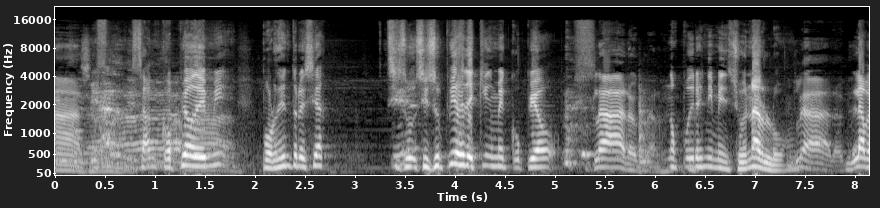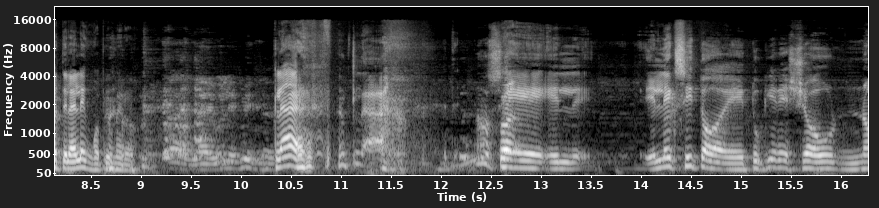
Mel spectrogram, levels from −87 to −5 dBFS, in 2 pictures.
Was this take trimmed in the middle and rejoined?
no; 0 cuts

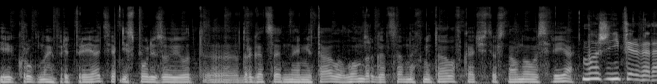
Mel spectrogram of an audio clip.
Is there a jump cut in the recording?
yes; 2 cuts; at 1.2 s, 5.8 s

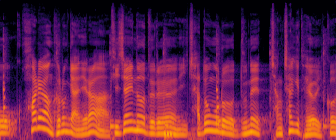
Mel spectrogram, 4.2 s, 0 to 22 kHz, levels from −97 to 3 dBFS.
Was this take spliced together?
yes; 2 cuts; at 1.4 s, 2.3 s

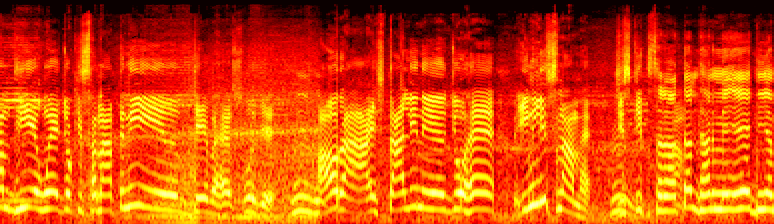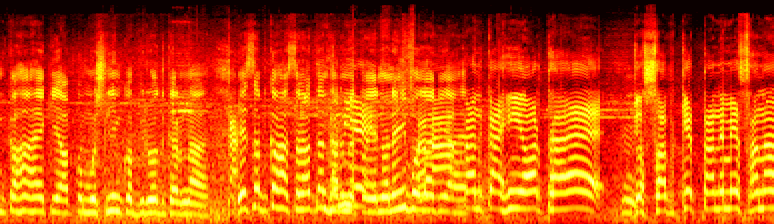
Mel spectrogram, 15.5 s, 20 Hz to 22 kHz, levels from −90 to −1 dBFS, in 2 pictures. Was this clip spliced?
yes; 1 cut; at 6.5 s

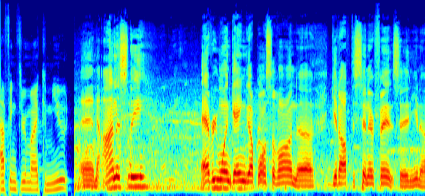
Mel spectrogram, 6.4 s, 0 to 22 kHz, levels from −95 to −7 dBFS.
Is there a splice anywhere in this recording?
yes; 1 cut; at 1.1 s

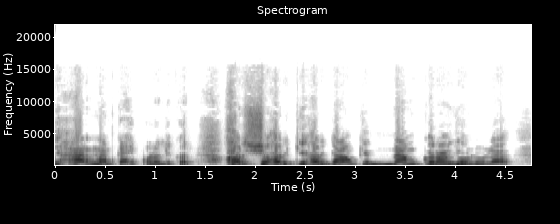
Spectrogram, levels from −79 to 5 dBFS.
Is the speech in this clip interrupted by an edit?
no; 0 cuts

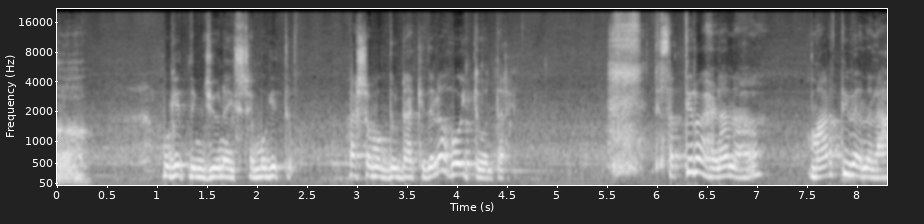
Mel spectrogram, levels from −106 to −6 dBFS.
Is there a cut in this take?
yes; 1 cut; at 5.4 s

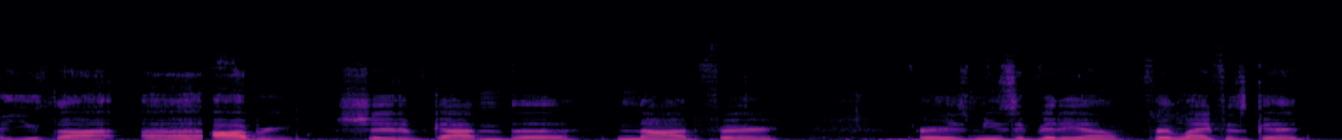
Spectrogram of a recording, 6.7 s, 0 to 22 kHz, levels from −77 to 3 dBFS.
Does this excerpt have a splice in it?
yes; 1 cut; at 1.0 s

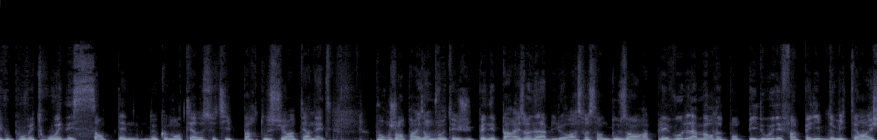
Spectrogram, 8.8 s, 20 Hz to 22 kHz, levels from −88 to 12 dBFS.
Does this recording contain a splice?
yes; 1 cut; at 2.2 s

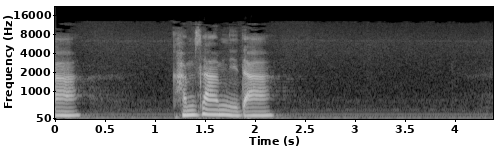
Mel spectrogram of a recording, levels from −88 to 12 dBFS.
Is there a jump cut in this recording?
no; 0 cuts

